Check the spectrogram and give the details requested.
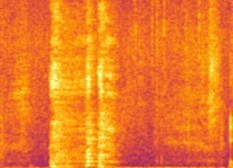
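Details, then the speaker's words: Brief cough from an adult during gaming video commentary, announced beforehand. "Wisst ihr was? Ich muss mal ganz kurz husten. Einen Moment, bitte, Leute."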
